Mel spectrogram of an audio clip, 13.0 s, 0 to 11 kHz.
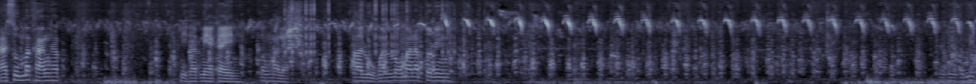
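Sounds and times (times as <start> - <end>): chick peeping: 0.0 - 13.0
chickens clucking: 0.0 - 13.0.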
